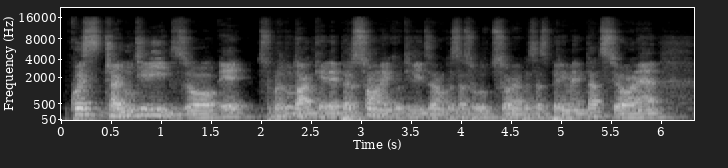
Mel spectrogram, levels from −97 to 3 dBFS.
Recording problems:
off-mic speech; far
room echo; slight; dies away in 0.3 s

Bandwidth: 16 kHz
